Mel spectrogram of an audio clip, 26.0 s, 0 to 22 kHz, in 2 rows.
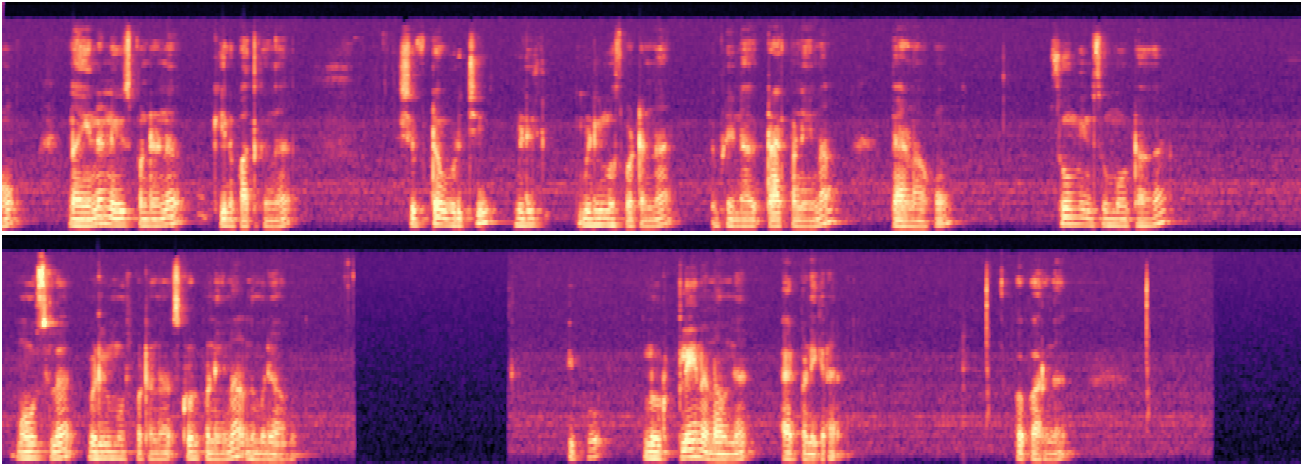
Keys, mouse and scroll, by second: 4.2-6.2 shift+middle drag, 6.2-7.2 scroll up 4, 7.2-7.8 scroll up 1, 7.8-10.8 shift+middle drag, 10.8-11.5 scroll up 1, 11.5 scroll up 1, 12.5-13.3 scroll up 1, 13.3-14.1 scroll down 8, 14.1-15.0 scroll up 7, 15.0-15.7 scroll down 5, 15.9-16.3 scroll up 3, 16.3 scroll down 1, 16.5-18.2 middle drag, 18.2 KP_1, 20.8 KP_3, 22.9-25.9 drag.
